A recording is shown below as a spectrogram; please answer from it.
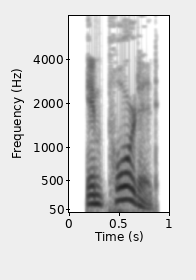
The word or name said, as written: imported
